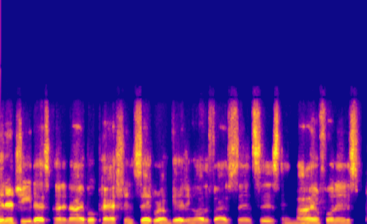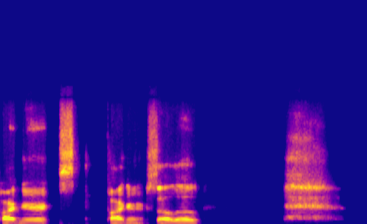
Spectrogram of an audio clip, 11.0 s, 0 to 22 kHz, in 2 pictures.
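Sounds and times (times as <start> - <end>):
speech: 0.0 - 8.6, 9.8 - 10.2
person breathing out in a long airy sigh: 9.8 - 10.7.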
